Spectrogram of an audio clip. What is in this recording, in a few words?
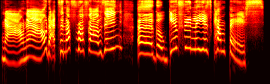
Female Murloc Victory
